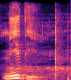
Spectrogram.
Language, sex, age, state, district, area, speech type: Maithili, female, 18-30, Bihar, Samastipur, rural, spontaneous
